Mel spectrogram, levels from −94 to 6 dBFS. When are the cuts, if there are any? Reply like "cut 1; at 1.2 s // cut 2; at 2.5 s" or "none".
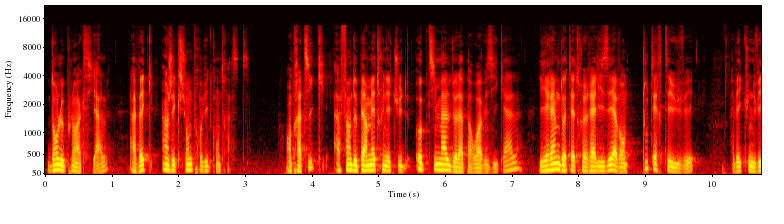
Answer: none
